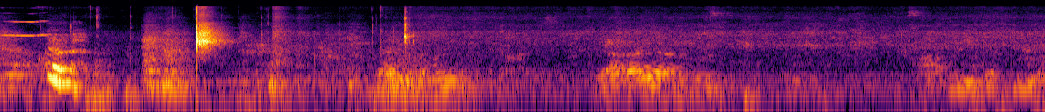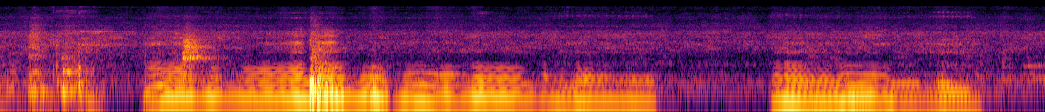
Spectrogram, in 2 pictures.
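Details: Puppy whimpering indoors with a series of short, wavering, nasal whines, some in quick runs and some held longer, while people talk in Hindi in the background.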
